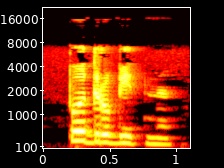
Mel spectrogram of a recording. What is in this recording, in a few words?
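"пӧдрубитны", Komi, female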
